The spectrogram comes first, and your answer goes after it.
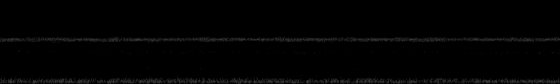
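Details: Spring peepers calling in a dense chorus on a spring night in Michigan, 24 April 2025, under stars with some overcast; shrill overlapping peeps merge into a steady high band, with a lower continuous trill of American toads beneath and a low background rumble.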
